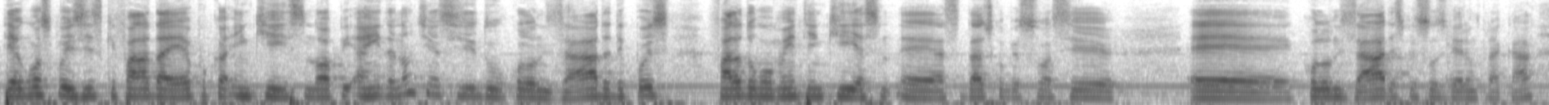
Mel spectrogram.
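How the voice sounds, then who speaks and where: A man with a Brazilian Portuguese accent talks through poetic form in an interview, slowly and patiently, with plenty of fillers and restarts. His voice sits a little higher than usual for a man. Faint room ambience hums behind him. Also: flat delivery, a little hiss or hum. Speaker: poet and author guest. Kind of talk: interview, explaining and reciting poetry.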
